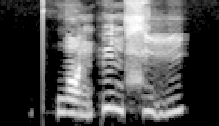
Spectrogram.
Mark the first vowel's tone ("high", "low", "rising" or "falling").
low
